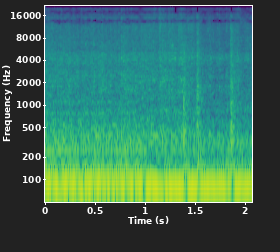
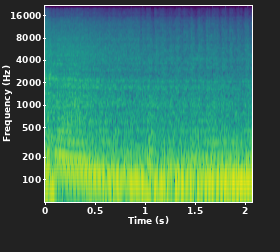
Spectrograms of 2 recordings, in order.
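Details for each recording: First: 1955 Chevrolet two-door station wagon V8 with the zoomie pipes off, running open from the headers before the full exhaust goes on: loud, deep, lumpy rumble with occasional sharp backfire pops; it started right up and sounds mean but good. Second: 1955 Chevrolet two-door station wagon V8 with a newly installed custom exhaust built from mixed parts, dumping before the rear axle: deep, steady low burble with an even beat, no ticks, knocks or exhaust puffing; runs smooth and healthy.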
